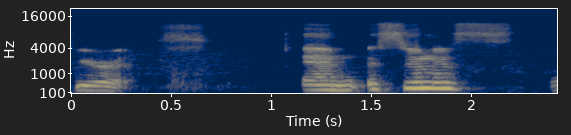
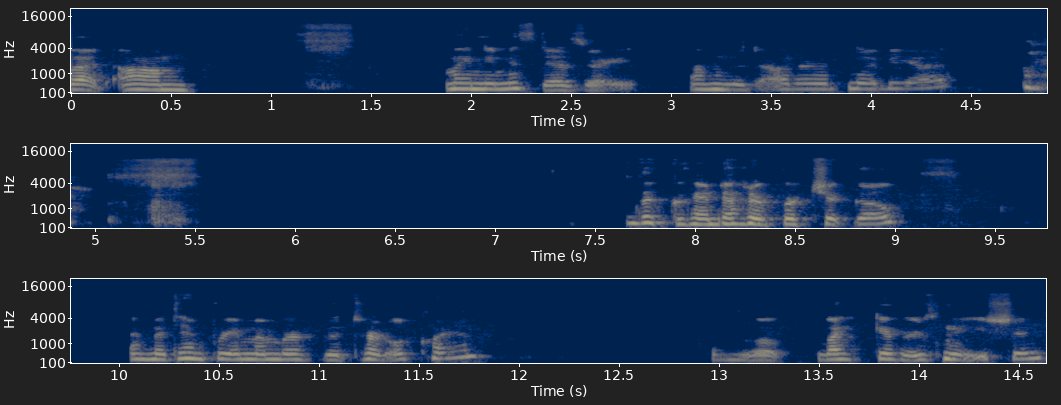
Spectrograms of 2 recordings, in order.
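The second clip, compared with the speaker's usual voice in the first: emotional, teary with joy, much quieter; 8 dB quieter than usual. A speaker introducing herself after getting emotional, through happy tears. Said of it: "you can hear it in my voice, but it's it's happy tears".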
